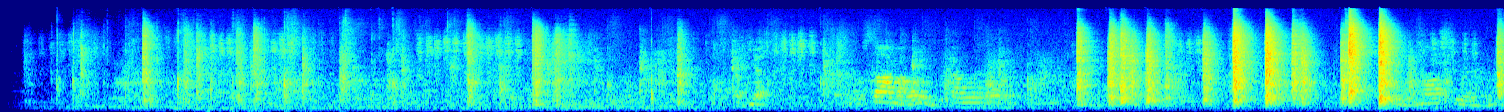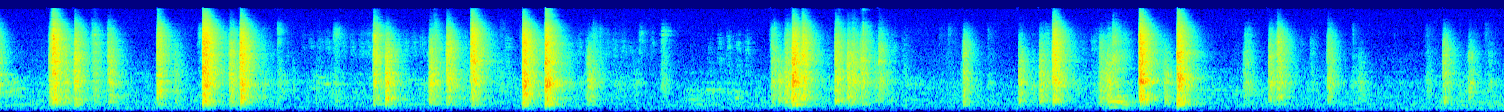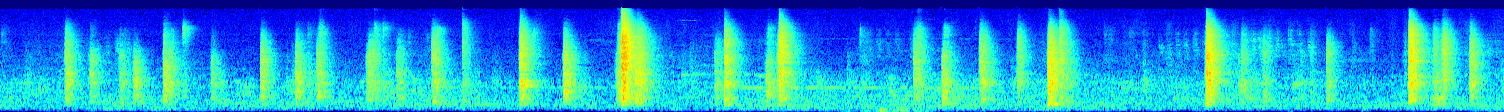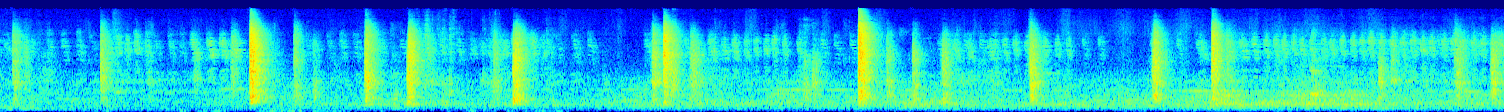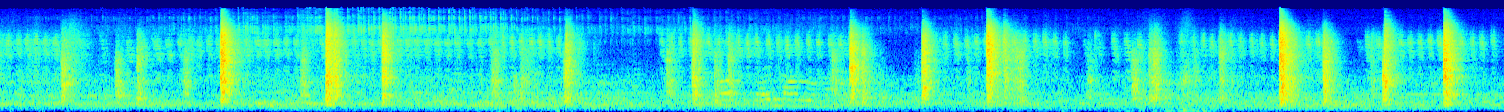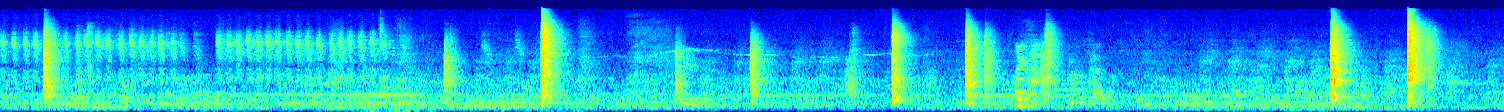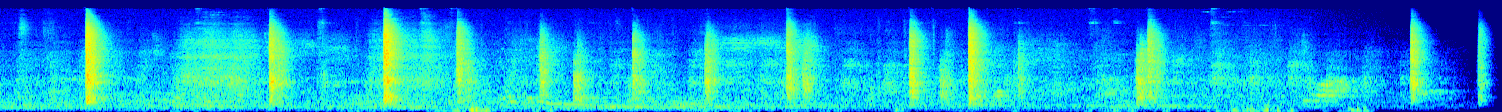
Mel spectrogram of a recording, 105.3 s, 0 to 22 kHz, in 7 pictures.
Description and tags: Stereo recording of people's daily life in Tai O, a small fishing village in Hong Kong. Hong Kong people love to play Majiang, especially the elderly. In this recording, they are playing Majiang outdoor which is not commonly found. That's why you can heard the birds singing. Recorded on iPod Touch 2nd generation with Alesis ProTrack.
